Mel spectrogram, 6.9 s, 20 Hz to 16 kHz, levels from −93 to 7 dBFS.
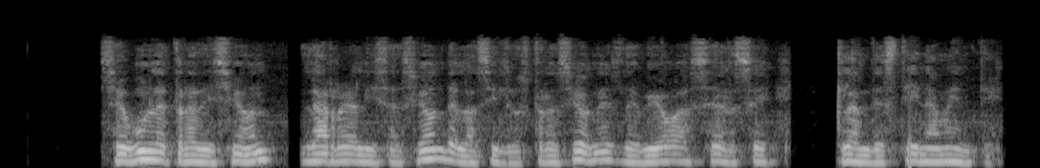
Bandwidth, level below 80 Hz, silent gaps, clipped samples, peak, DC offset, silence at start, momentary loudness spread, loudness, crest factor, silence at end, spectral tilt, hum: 8 kHz; -52 dBFS; none; under 0.1%; -8 dBFS; under 0.1%; 0.7 s; 9 LU; -26 LUFS; 18 dB; 0.25 s; -6.5 dB/octave; none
